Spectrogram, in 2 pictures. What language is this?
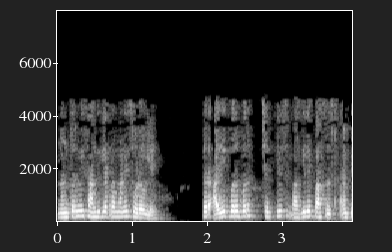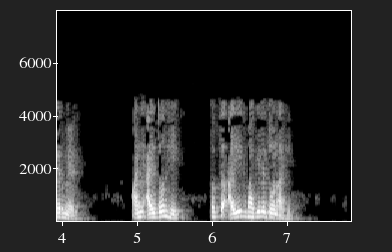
Marathi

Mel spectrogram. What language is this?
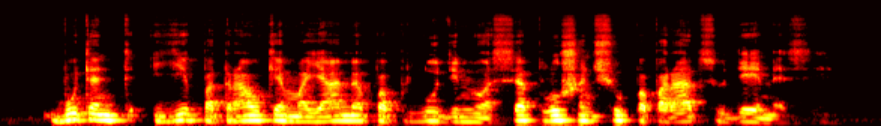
Lithuanian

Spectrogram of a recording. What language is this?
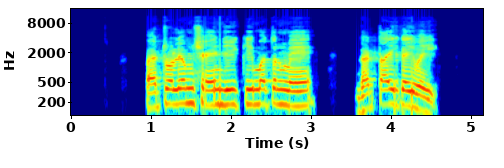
Sindhi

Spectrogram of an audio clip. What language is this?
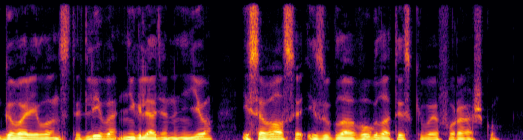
Russian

